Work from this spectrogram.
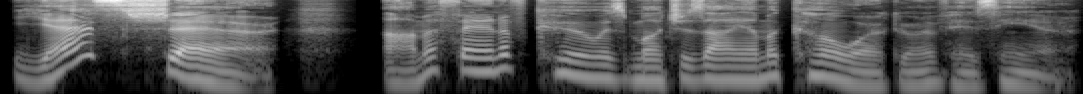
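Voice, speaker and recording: Man playing a slow-talking, flirty club host. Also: mid-range voice, sing-song, no echo, studio quality. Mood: flirty, teasing. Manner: suave, coaxing, playful. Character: flirty, doting male club host, cheekily possessive. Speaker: voice actor. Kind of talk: flirty ASMR roleplay.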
